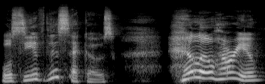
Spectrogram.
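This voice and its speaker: A man's voice: high-pitched, wildly swooping pitch, moderate pace, pushed and bright. A man in his thirties hosting a live call-in stream, blunt and joking as he challenges callers. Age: 30s. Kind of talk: casual live call-in chat.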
